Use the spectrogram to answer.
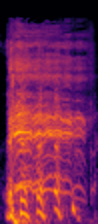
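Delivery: loud, high laugh breaking out; laughing hard at the clueless fans; high burst of laughter. Real, not acted. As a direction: crack up at your own story. Laughs at his own story.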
